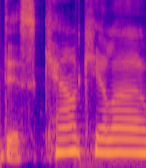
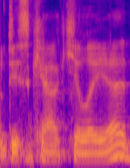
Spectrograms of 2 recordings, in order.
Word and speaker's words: dyscalculia: Ghana people so Bill how should we be pronouncing this disc calula disc calcula what uh it is dis calula or disc calcula depending on how you say it the pronunciation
